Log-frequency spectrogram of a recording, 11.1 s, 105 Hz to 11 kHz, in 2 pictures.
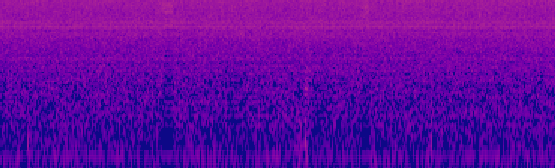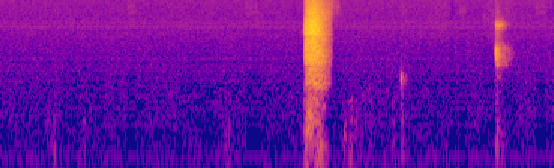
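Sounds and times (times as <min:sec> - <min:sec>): person sneezing: 0:08.6 - 0:08.9.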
